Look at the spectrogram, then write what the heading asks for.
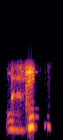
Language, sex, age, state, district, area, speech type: Sindhi, female, 18-30, Rajasthan, Ajmer, urban, conversation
